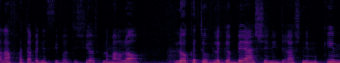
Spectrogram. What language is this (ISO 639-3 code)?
heb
